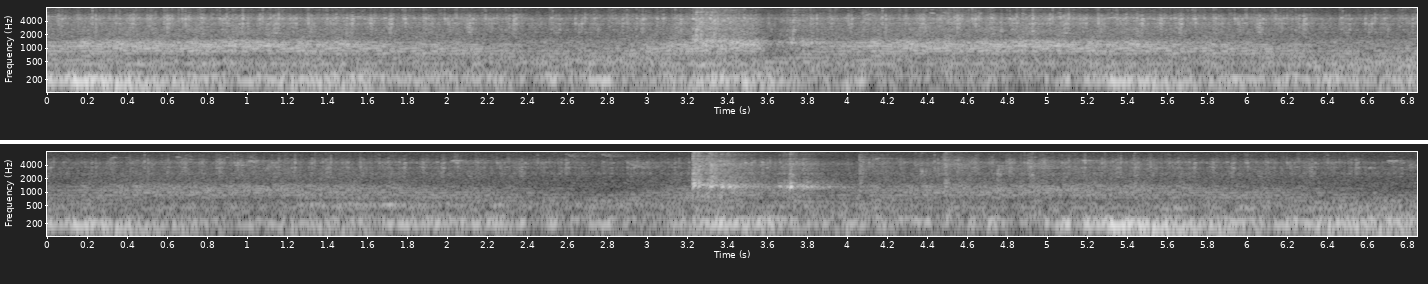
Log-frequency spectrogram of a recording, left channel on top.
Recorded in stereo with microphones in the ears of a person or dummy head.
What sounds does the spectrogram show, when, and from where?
3.2 s chewing: 50° right (ahead or behind), 4.5 m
